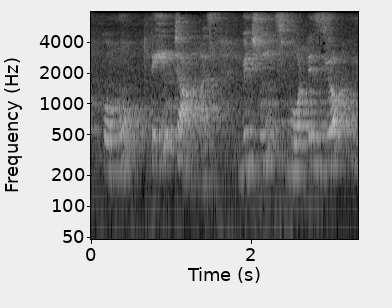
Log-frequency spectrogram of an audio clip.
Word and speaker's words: llamas: But yeah so this double L here I will mention Jamas. Though it's mentioned as double L but it pronounces jamas means what is your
